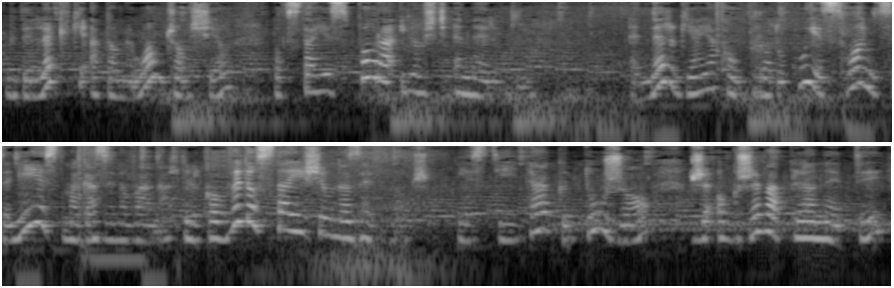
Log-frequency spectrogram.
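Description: A woman's voice: on the high side, lively intonation, a little slow. A woman voicing an intelligent, friendly female space probe, explaining simply in a scripted children's science lesson. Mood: instructive. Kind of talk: scripted educational narration. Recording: music playing behind the voice.

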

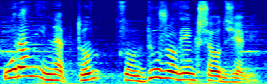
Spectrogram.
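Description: An actor playing an excitable, scatterbrained, inquisitive man who rambles and repeats himself in a children's educational audio drama. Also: high-pitched, normal speed, soft background music, heavily acted. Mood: curious, enthusiastic. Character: Tomasz, scatterbrained, excitable, inquisitive male friend of space probe. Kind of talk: children's educational radio play.

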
